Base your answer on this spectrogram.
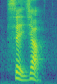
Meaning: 1. to say 2. to tell 3. to be said
- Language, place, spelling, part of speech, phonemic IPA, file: Swedish, Gotland, säga, verb, /²sɛjːa/, Sv-säga.ogg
